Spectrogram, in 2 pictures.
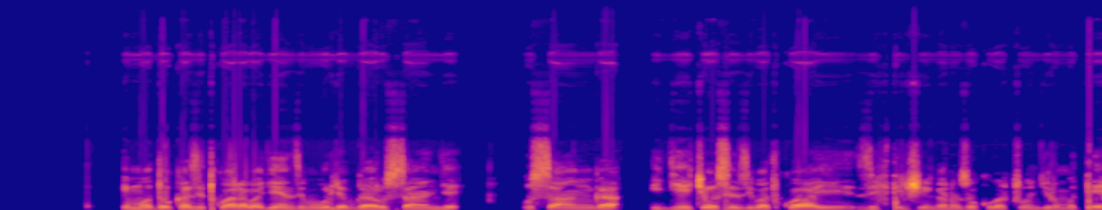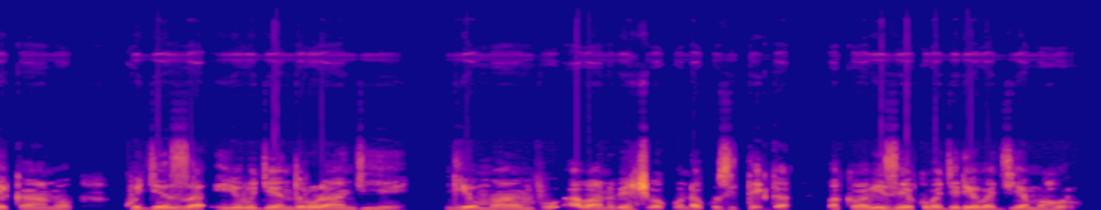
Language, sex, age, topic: Kinyarwanda, male, 25-35, government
